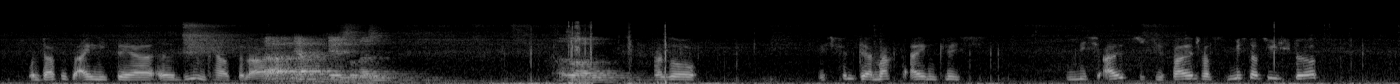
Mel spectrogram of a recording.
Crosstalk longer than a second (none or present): none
